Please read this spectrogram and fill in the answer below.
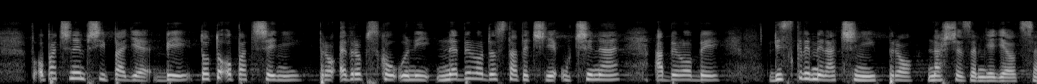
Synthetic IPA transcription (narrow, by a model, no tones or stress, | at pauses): fʔo̞pat͡ʃnɛːmpr̝̥iːpaɟɛbɪt̪o̞t̪oʔopat̪r̝̥ɛɲiːpɾo̞ʔɛvɾo̞psko̞wʔunɪjɪnɛbɪlo̞do̞st̪at̪ɛt͡ʃɲɛʔuːt͡ʃɪnɛːʔabɪlo̞bɪdɪskɾɪmɪnat͡ʃɲiːpɾo̞naʃɛzɛmɲɛɟɛlt͡sɛ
